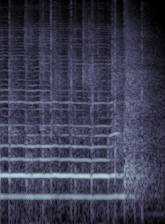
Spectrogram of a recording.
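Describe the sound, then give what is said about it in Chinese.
A burst of rapid, steady applause and cheering from a studio audience welcoming a guest on the show Tuesday Meditation Class, with a sustained high tone ringing over it before the clapping fades out. No one speaks. “来到我们现场，欢呼声！”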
